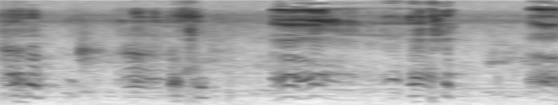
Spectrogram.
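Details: Infant boy with hiccups, held and kicking, crying loudly in short wavering bursts with brief breaths between; infant cry.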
